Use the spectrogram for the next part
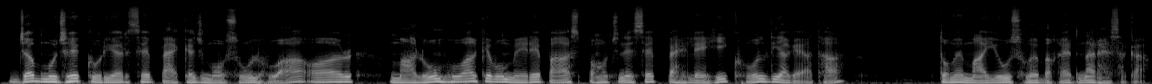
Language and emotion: Urdu, sad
